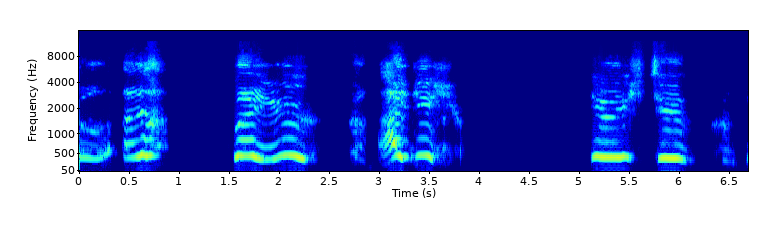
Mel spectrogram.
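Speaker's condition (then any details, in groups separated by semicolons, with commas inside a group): Cerebral palsy; from birth, uses wheelchair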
